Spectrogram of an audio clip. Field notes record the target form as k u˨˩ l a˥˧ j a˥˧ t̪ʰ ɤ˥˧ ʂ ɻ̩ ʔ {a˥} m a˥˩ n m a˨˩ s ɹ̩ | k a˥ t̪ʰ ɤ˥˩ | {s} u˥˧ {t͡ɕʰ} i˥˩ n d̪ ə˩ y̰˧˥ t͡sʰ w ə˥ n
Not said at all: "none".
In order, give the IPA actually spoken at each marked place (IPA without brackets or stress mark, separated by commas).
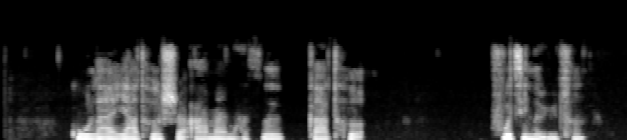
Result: a˥, f, t͡ɕ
